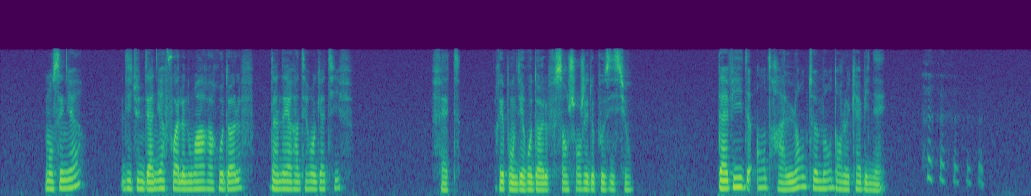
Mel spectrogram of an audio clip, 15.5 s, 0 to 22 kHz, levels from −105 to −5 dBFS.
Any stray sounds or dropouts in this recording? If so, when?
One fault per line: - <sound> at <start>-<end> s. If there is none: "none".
- laugh at 13.8-14.8 s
